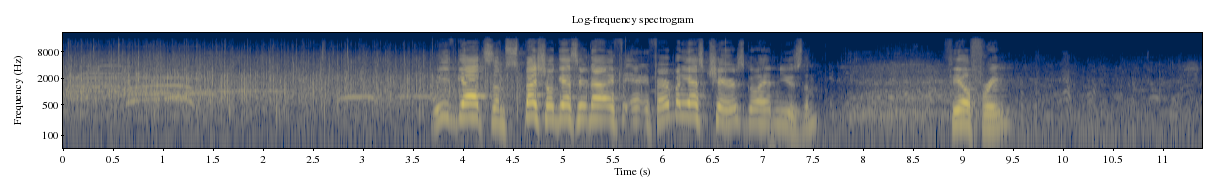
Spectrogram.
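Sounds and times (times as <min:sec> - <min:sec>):
audience applause: 0:00.0 - 0:05.8
speech: 0:03.7 - 0:07.6, 0:08.9 - 0:09.6
laughter: 0:07.7 - 0:11.3.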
